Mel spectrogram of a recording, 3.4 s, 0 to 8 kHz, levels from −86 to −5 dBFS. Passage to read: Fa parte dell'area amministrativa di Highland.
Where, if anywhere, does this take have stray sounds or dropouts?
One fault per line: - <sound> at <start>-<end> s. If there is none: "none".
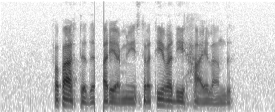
- dropout at 1.2-1.3 s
